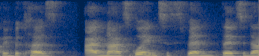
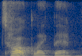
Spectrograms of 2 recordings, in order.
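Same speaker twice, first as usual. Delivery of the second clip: normal talking voice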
